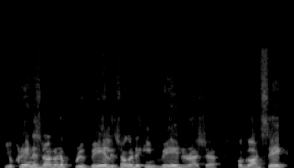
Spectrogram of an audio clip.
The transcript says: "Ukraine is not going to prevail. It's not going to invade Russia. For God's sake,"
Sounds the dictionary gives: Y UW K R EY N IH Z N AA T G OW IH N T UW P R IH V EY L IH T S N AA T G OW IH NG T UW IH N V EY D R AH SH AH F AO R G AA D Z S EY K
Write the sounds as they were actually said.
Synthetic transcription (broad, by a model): Y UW K R EY N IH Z N AA T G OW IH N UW P R IH V EY L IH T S N AA T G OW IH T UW IH N V EY D R AH SH AH F AO R G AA D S EY K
